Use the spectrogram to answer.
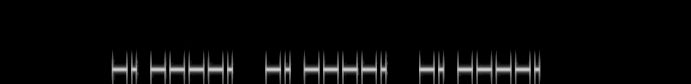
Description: Morse code, heard as a keyed tone, about 25 wpm, 700 Hz. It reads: N9 N9 N9
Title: Callsign Prefixes for Top 25 DXCC - Repeated 3x - 25wpm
